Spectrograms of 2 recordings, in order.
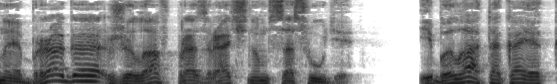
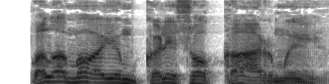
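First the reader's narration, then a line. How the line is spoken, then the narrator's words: Growling. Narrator (Russian): рычал он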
